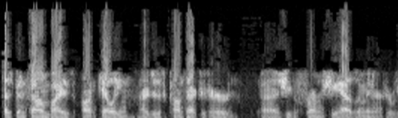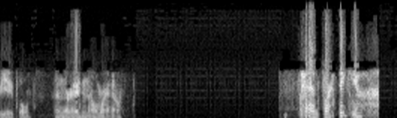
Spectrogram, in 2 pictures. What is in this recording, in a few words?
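Sheriff East County, scanner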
